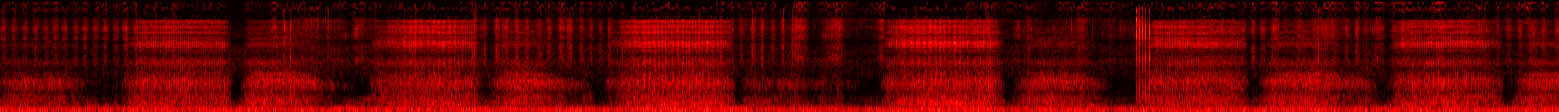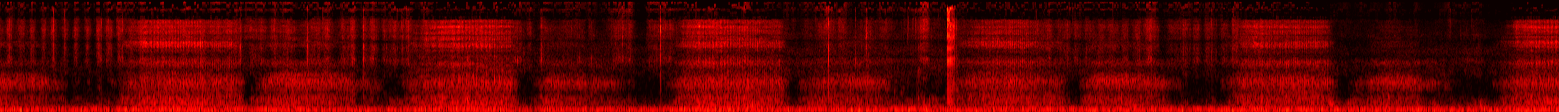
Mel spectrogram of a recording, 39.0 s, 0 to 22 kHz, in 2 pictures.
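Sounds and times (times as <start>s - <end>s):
fingernails scratching scalp: 0.0s - 37.0s
person snoring: 1.6s - 7.0s, 7.6s - 9.2s, 11.0s - 16.8s, 17.4s - 20.1s, 21.0s - 23.9s, 24.6s - 27.0s, 27.9s - 30.6s, 31.4s - 34.1s, 34.9s - 37.3s, 38.2s - 38.9s.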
